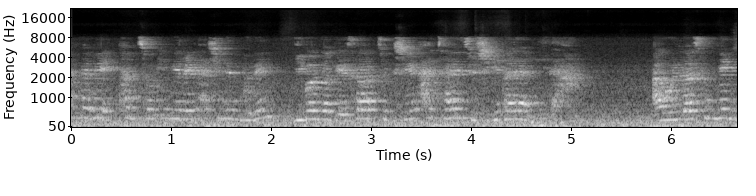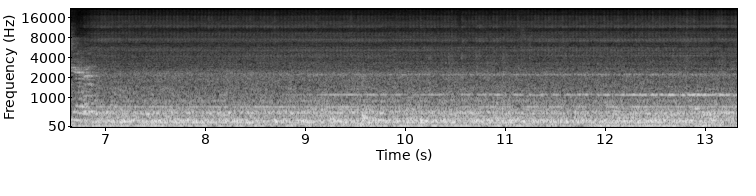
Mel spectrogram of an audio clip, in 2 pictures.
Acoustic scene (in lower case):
subway train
